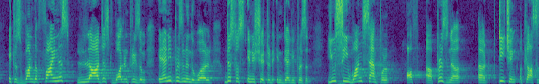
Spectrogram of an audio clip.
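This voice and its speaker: Noticeable background noise sits under a woman speaking in a high pitch with an Indian accent and very wide pitch swings. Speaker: retired police officer, social activist. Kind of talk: motivational talk to an audience.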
